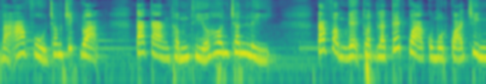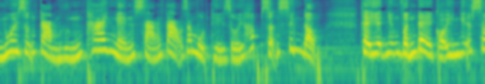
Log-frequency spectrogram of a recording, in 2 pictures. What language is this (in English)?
Vietnamese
